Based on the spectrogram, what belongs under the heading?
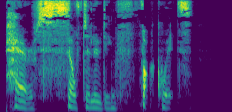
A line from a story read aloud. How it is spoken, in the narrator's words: spat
